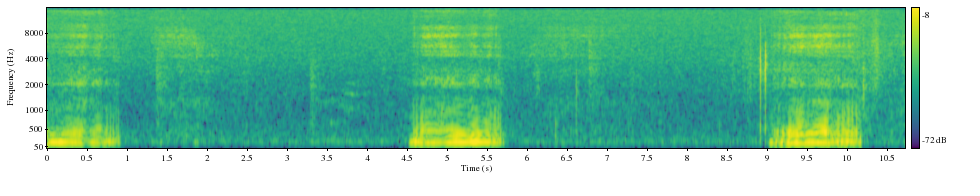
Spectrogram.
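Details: Female sleeper snoring: three loud, buzzing snores in about ten seconds, with quiet pauses between them; ordinary snoring.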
